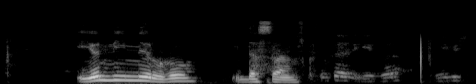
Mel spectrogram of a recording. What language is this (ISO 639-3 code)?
kin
